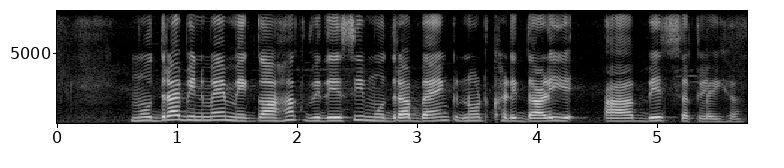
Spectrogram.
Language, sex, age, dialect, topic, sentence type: Magahi, female, 60-100, Western, banking, statement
